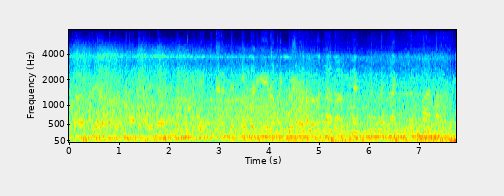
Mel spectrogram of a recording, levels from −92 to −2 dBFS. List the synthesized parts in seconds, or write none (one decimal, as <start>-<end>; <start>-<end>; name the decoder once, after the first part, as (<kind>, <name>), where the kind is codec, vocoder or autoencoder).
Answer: 4.5-6.8 (codec, SNAC)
